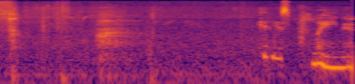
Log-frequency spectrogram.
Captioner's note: sighs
